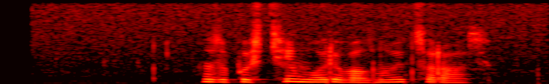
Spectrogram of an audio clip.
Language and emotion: Russian, neutral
